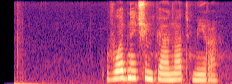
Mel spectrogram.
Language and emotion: Russian, neutral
